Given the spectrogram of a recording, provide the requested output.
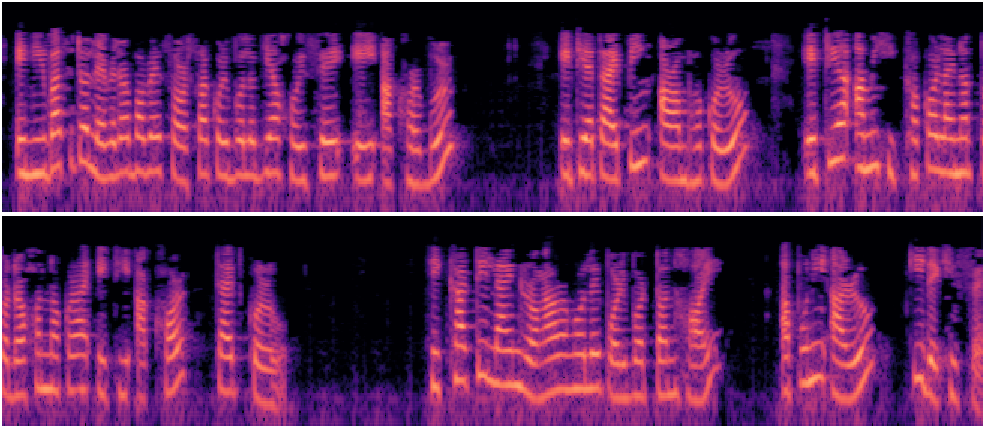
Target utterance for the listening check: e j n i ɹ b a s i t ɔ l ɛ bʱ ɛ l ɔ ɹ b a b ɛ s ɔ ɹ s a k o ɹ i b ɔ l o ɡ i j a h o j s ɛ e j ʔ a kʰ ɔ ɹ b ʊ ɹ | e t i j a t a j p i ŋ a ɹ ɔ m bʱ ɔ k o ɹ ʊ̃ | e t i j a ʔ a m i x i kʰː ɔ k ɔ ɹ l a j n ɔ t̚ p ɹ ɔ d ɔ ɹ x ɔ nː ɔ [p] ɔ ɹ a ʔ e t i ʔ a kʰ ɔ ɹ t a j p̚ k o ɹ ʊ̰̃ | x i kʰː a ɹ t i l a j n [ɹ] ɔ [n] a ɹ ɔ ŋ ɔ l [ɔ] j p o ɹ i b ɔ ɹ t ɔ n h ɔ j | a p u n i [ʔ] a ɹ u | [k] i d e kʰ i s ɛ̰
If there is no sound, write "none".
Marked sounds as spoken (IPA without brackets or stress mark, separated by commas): k, ɹ, ŋ, o, ʔ, k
